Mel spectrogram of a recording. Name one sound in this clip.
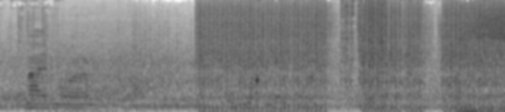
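Aircraft machine guns fire in rapid bursts.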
